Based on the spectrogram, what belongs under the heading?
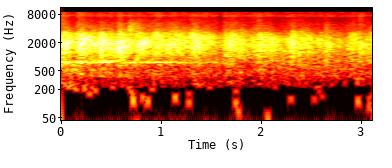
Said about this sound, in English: You follow the word and bear fruit of what we are talking about. You better clap those hands.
